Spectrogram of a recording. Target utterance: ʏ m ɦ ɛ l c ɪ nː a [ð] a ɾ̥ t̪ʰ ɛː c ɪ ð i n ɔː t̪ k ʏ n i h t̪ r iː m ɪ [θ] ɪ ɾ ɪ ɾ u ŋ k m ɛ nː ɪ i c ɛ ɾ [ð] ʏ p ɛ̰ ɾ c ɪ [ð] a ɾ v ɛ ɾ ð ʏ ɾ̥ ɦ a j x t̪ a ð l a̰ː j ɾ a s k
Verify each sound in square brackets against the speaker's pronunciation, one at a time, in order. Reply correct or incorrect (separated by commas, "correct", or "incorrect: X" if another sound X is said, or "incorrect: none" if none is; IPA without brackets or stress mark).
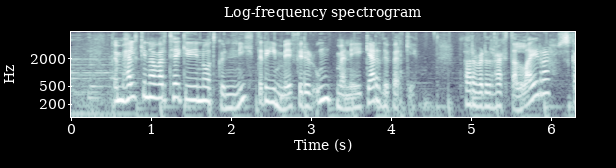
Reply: incorrect: v, incorrect: f, correct, incorrect: θ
